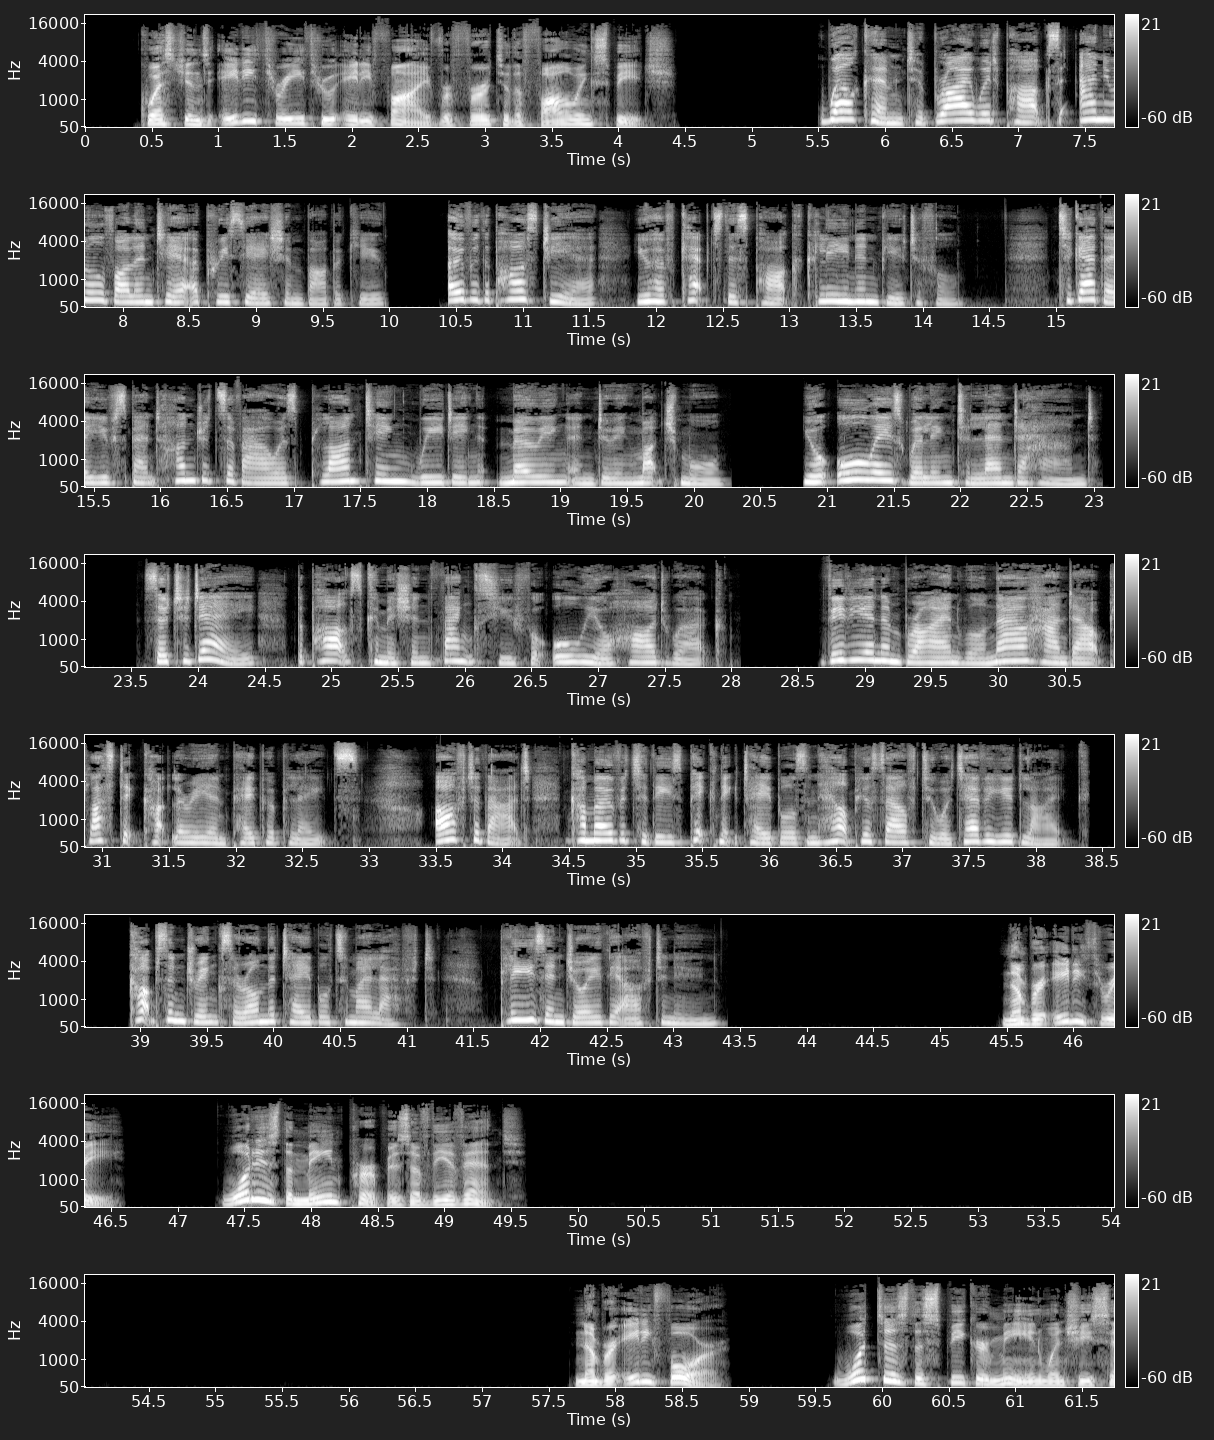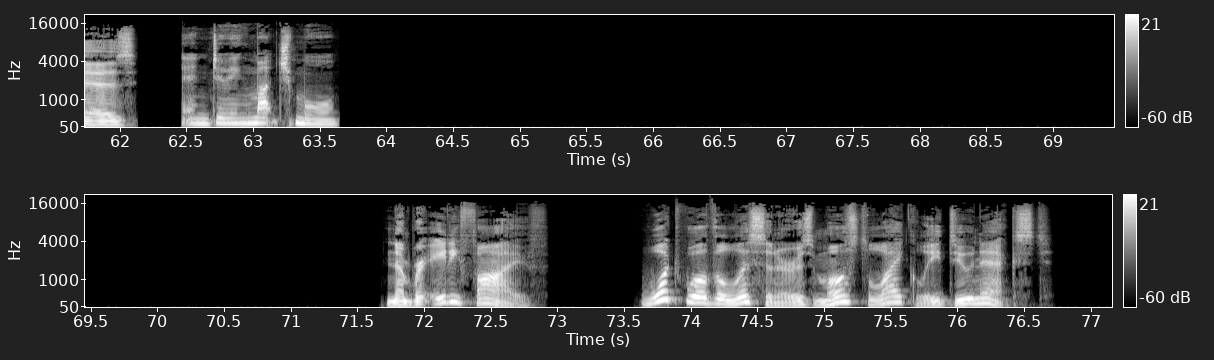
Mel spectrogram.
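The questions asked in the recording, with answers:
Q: What is the main purpose of the event?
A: To thank the park volunteers for their work

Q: What does the speaker mean when she says, and doing much more?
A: The volunteers did many different kinds of tasks

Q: What will the listeners most likely do next?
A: Get plates and cutlery from Vivian and Brian, then get food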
